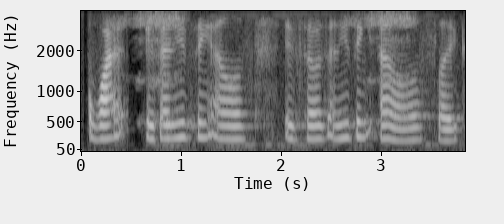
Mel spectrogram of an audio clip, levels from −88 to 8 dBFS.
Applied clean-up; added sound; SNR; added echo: none; Hiss; 10 dB; none.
